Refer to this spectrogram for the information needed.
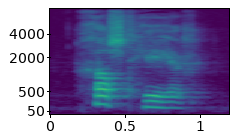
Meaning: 1. host (someone who receives guests) 2. host organism (organism that hosts another organism, such as a parasite) 3. host (smartly dressed, presentable employee who welcomes and aids guests at events)
- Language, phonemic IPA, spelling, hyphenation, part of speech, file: Dutch, /ˈɣɑst.ɦeːr/, gastheer, gast‧heer, noun, Nl-gastheer.ogg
